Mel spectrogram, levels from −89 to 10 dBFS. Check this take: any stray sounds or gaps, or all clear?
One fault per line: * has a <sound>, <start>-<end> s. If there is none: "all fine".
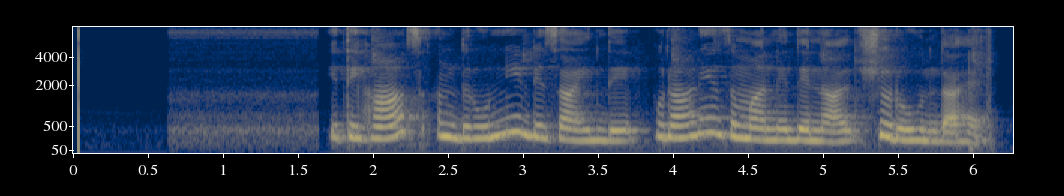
all fine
